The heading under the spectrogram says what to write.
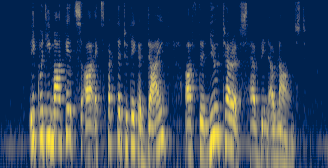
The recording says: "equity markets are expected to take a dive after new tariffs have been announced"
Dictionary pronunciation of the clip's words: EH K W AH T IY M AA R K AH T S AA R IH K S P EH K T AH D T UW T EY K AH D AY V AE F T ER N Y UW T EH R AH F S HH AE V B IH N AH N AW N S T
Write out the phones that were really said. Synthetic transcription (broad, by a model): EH K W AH T IY M AA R K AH T S AA R IH K S P EH K T AH D T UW T EY K AH D AY V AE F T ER N Y UW T EH R AH F S HH AE V B IH N AH N AW N S T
